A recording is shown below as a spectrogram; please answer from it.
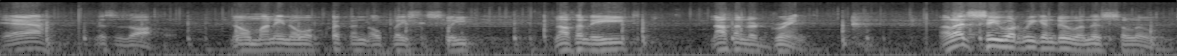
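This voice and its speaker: A man as a deadpan, tough gold prospector. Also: on the low side, moderate pace, pauses often, pitched below the performer's own voice, lightly acted. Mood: downcast. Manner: deadpan, dry. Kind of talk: 1950s radio comedy sketch acting. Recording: noisy old radio broadcast recording.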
